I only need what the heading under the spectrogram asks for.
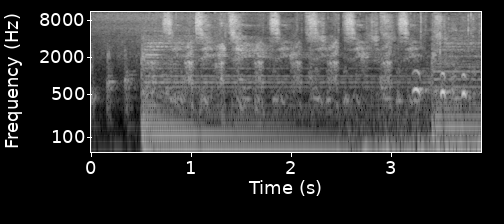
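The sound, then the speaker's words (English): A loud, steady sizzling hiss bursts in after a brief quiet start, crackling and popping continuously over a low droning hum, with the texture shifting slightly near the end. “There's that sizzling sound.”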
